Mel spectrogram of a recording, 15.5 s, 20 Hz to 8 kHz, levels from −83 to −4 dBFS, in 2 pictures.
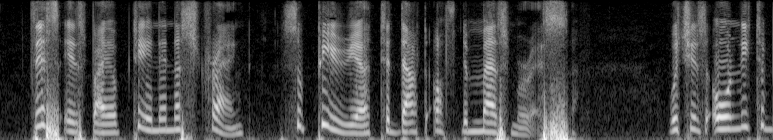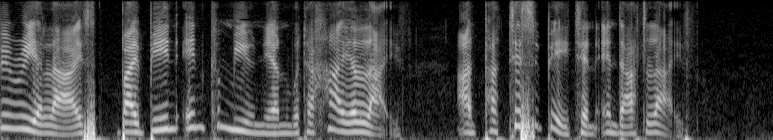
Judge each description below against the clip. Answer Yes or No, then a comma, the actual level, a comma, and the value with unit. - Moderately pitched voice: No, high, 205 Hz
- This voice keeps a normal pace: No, slow, 120 wpm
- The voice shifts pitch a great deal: Yes, wide, 6.4 semitones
